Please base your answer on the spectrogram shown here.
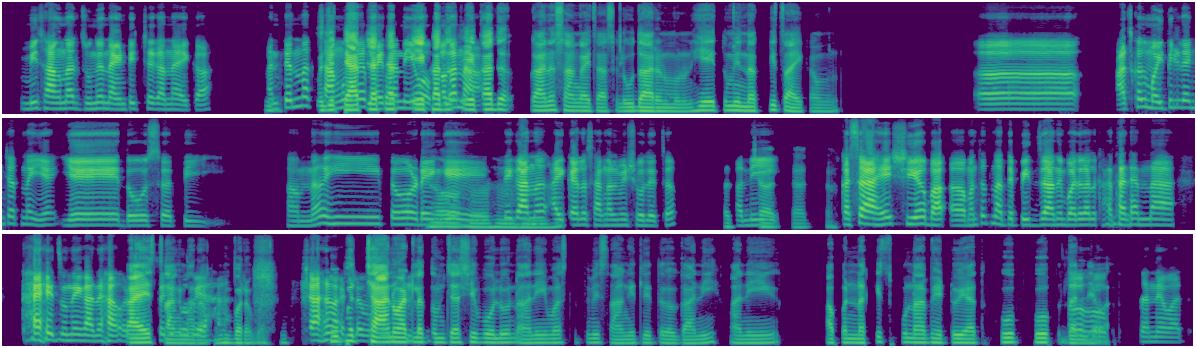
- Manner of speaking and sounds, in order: in English: "नाईन्टीजचे"; other background noise; singing: "ये दोस्ती हम नहीं तोड़ेंगे"; in Hindi: "ये दोस्ती हम नहीं तोड़ेंगे"; laughing while speaking: "खाणाऱ्यांना काय जुने गाणे आवडणार, तरी बघूया. छान वाटलं बोलून"; joyful: "बरोबर. खूपच छान वाटलं तुमच्याशी बोलून आणि मस्त तुम्ही सांगितलीत अ, गाणी"
- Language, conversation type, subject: Marathi, podcast, तुमच्या आयुष्यात वारंवार ऐकली जाणारी जुनी गाणी कोणती आहेत?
